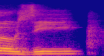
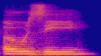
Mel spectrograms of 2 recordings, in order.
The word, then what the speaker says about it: OZ: here so a q o z or an o z i like to call it o z some people say oz um i've always been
